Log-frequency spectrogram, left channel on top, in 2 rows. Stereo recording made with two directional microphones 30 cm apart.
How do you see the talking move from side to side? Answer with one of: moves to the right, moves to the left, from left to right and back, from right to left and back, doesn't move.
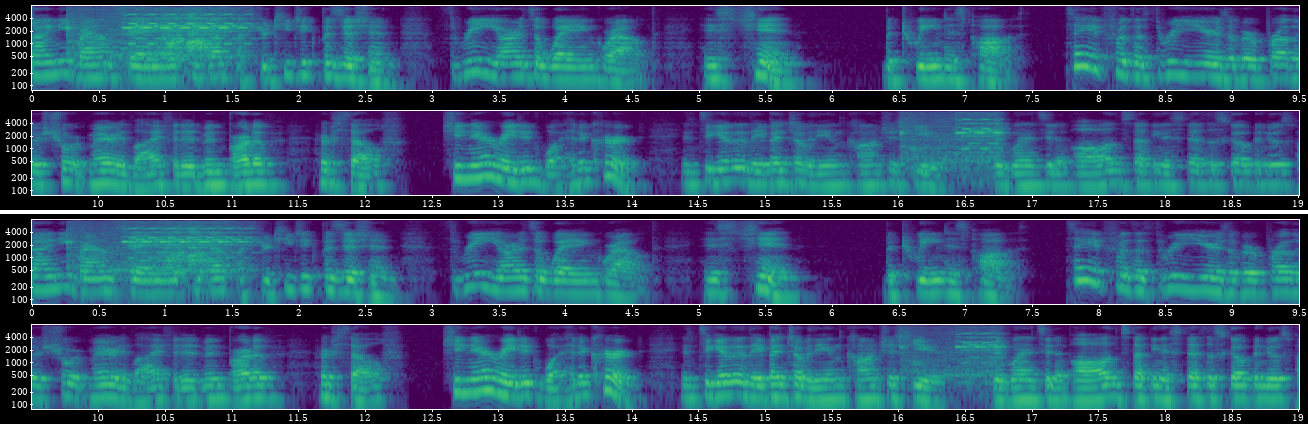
moves to the right.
